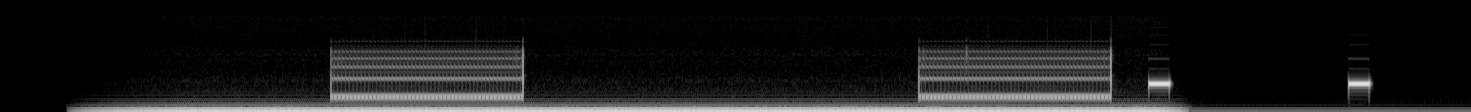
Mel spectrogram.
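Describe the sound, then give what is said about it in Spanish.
A telephone rings twice in long, evenly spaced buzzing bursts over a low line hum, then goes quiet except for two short, clear beeps, as when a call rolls to voicemail. “Como no coges el teléfono, te dejo este mensaje.”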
